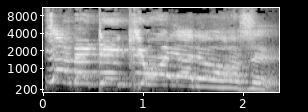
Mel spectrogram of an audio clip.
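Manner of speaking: very high, exasperated yell; grumpy shout. A narrator's reading. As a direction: shout it in cross protest. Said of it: "råbte Rumle surt". (råber surt)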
